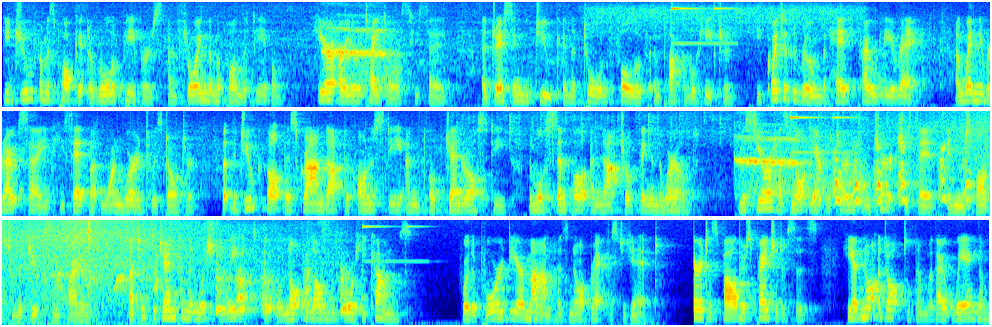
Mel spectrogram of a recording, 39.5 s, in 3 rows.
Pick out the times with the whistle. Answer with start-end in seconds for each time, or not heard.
4.2-5.3, 22.9-24.6.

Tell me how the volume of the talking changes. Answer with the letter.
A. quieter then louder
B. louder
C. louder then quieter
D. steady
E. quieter
D.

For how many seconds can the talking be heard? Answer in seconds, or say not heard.
39 s.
